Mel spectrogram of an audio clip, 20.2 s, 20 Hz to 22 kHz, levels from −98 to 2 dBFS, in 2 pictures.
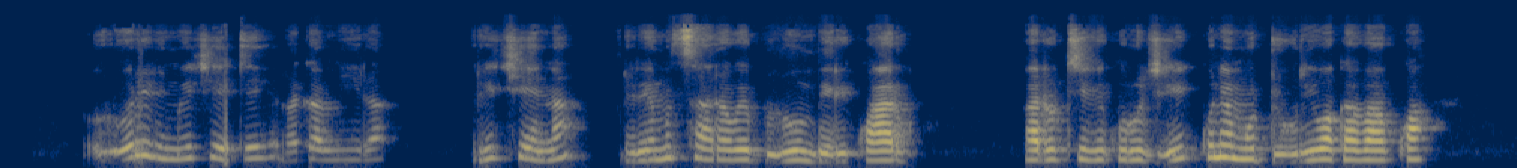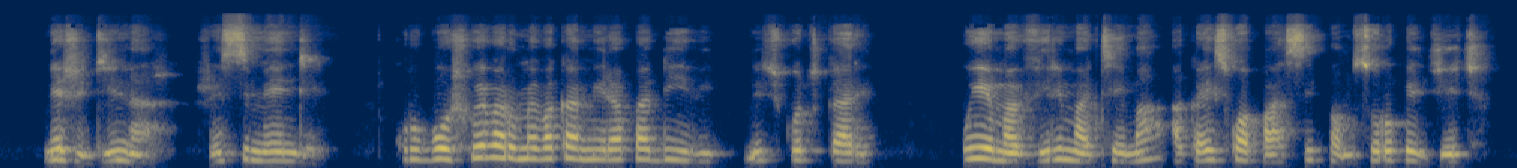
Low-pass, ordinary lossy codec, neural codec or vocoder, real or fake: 14.4 kHz; Opus, 24 kbps; vocoder, 44.1 kHz, 128 mel bands, Pupu-Vocoder; fake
